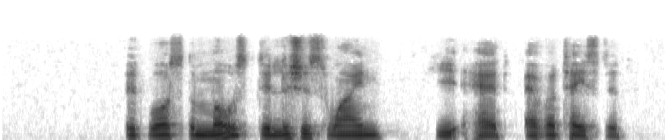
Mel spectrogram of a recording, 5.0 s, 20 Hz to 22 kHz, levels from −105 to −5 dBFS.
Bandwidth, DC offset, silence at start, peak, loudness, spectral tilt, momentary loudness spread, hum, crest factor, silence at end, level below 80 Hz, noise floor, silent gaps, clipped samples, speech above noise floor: 7.6 kHz; under 0.1%; 0.95 s; -8 dBFS; -26 LUFS; -6.5 dB/octave; 12 LU; none; 20 dB; 0.35 s; -56 dBFS; -86 dBFS; none; under 0.1%; 61 dB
